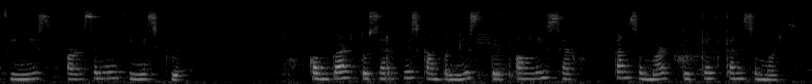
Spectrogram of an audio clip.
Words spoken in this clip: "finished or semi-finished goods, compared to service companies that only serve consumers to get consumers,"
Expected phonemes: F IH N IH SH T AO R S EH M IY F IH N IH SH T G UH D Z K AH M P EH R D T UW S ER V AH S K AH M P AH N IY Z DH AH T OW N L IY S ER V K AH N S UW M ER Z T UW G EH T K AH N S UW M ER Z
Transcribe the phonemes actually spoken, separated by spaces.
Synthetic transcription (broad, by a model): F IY N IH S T AO R S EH M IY F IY N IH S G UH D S K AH M P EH R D T UW S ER F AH S K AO M P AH N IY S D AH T OW N L IY S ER F K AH N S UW M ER S T UW G EH T K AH N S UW M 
